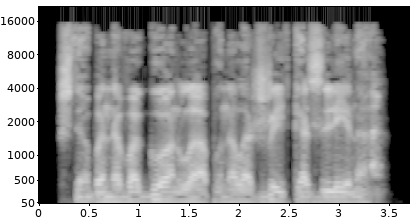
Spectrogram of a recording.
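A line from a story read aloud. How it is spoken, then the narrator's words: Hissed through barely parted lips. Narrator (Russian): прошипел Ланкау, почти не открывая рта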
